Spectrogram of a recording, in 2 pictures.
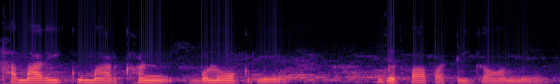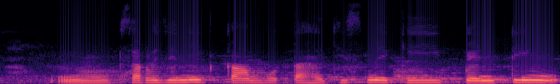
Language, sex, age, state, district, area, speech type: Hindi, female, 45-60, Bihar, Madhepura, rural, spontaneous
